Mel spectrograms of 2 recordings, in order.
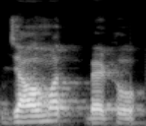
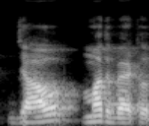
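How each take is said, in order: First: There is a pause right after 'mat'. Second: There is a pause right after 'jao'. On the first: Do not go, stay seated. "दूसरी जगह comma लगा देते हैं" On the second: Go away, do not stay. "यहाँ पर अगर comma लगा देते हैं"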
